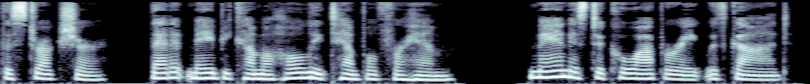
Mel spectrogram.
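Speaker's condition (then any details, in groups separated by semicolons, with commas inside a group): No condition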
